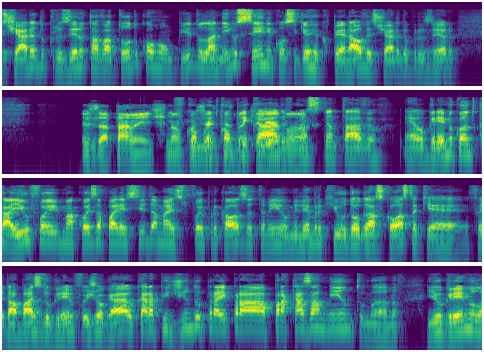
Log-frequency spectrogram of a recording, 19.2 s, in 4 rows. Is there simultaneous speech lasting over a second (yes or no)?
yes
